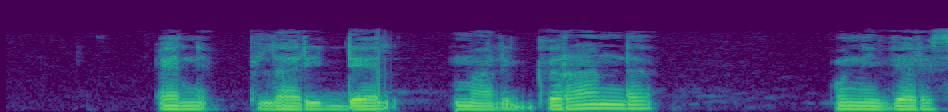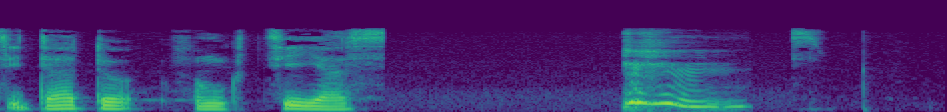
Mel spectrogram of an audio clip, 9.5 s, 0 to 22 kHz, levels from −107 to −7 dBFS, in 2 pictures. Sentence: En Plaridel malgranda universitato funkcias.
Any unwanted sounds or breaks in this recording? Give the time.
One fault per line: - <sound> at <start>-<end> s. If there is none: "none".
- throat clearing at 7.8-8.5 s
